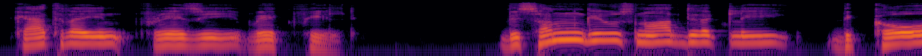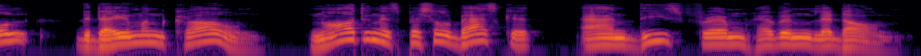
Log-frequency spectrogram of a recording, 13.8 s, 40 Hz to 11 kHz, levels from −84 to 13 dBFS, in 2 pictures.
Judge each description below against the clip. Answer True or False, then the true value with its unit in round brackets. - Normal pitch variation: False (5.9 semitones)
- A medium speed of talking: False (105 wpm)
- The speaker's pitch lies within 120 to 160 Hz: True (135 Hz)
